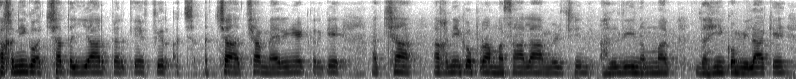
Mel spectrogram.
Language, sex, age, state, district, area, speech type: Urdu, male, 45-60, Telangana, Hyderabad, urban, spontaneous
